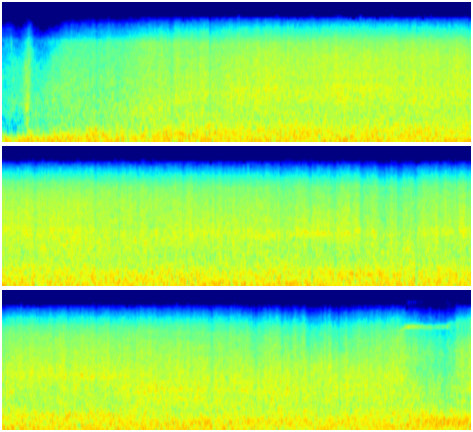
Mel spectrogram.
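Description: Steady, loud wind rush on the microphone from the airflow of a wingsuit in full flight, building over the first second or two.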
